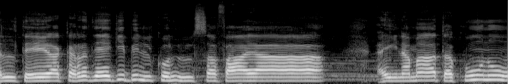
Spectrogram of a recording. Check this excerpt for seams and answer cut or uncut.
uncut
